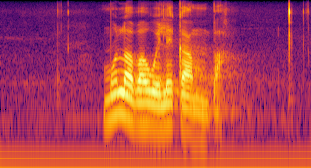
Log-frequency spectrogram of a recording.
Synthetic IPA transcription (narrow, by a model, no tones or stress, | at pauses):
mʊlabawɛlɪkʼam̩ːpʼa̰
